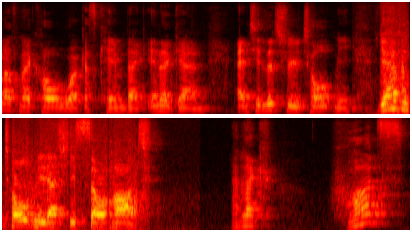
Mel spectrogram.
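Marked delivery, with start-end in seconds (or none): 3.7-5.6 much louder, mock-excited coworker; hammed-up loud ogling quote; mock loud leer. Coworker quoted, leering remark. 7.5-8.1 very high, disbelieving what; incredulous squeak of disbelief; stunned what. Retold or imitated. Her stunned reaction retold.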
